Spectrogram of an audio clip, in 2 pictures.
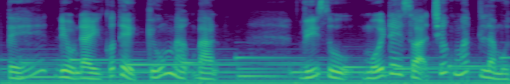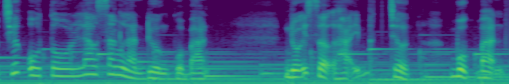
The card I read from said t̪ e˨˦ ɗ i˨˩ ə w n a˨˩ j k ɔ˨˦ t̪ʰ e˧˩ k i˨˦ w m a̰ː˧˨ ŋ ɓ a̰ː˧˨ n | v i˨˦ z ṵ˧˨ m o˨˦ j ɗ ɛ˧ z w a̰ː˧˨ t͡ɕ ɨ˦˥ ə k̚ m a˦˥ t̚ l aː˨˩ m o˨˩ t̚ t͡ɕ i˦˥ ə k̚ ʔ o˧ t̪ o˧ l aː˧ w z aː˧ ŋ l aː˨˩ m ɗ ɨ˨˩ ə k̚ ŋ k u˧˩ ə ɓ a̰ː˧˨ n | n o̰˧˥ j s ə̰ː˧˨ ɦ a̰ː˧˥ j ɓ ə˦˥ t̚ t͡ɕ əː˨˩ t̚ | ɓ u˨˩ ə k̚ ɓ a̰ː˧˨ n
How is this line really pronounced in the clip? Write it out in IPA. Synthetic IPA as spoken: t̪ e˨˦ ɗ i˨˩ ə w n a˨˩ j k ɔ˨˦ t̪ʰ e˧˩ k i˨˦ w m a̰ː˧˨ ŋ ɓ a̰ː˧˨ n | v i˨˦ z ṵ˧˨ m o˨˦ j ɗ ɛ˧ z w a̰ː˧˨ t͡ɕ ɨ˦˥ ə k̚ m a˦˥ t̚ l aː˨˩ m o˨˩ t̚ t͡ɕ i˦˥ ə k̚ ʔ o˧ t̪ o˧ l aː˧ w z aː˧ ŋ l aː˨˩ m ɗ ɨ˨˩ ə ŋ k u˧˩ ə ɓ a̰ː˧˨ n | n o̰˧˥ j s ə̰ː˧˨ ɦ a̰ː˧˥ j ɓ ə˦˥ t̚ t͡ɕ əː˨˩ t̚ | ɓ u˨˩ ə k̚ ɓ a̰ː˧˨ n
